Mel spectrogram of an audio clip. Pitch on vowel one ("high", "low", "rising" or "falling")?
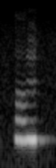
high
